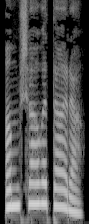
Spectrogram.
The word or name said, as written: ಅಂಶಾವತಾರ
